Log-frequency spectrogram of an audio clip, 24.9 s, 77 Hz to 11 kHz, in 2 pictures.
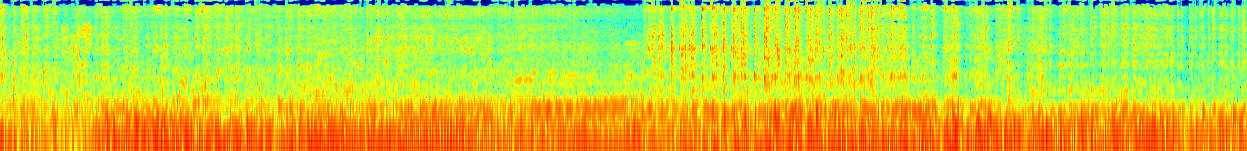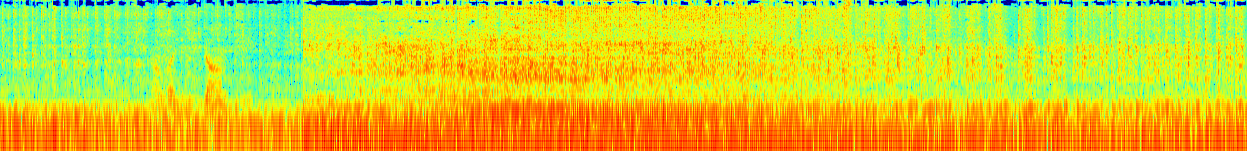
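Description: A Chevrolet Corvette C7 arriving at a street racing meet at a gas station, its engine rumbling steadily and loud throughout, with brief revs over the idle and people talking nearby.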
